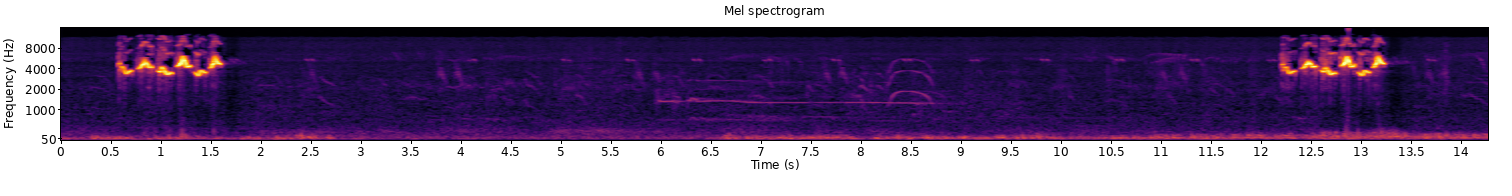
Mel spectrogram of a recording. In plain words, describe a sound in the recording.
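A small seedeater finch sings a short, quick song.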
